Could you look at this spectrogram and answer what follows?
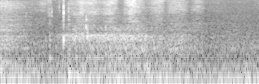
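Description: Chalk or marker scratching on a board in a solid-state physics lecture on magnetic properties, a brief continuous rubbing stroke against a steady room hiss.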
